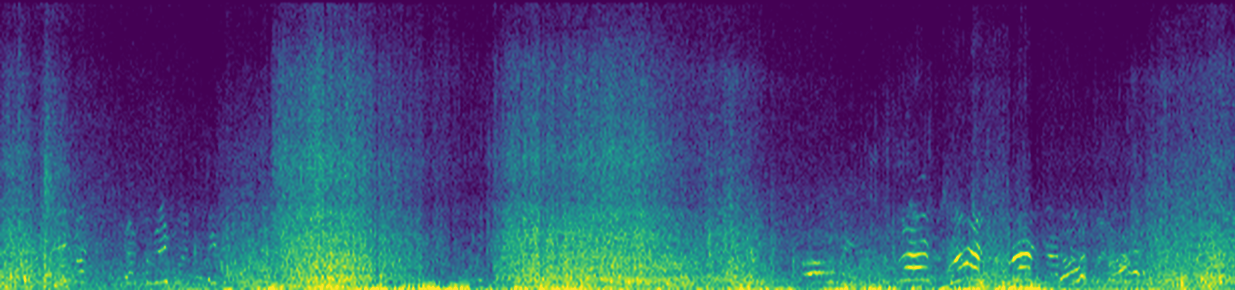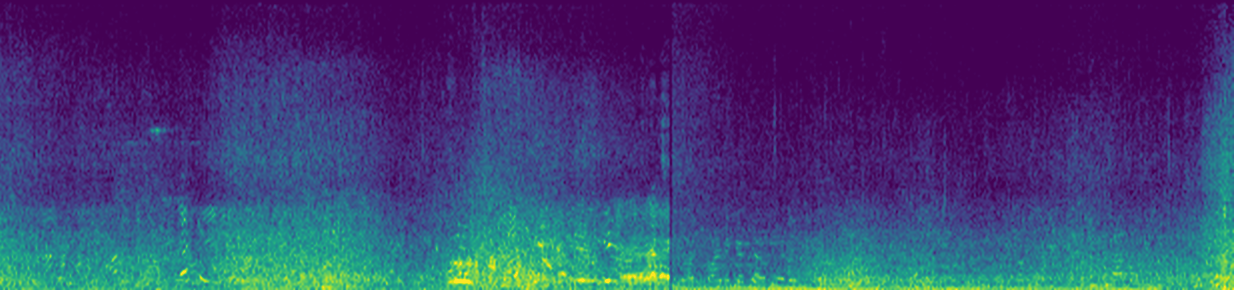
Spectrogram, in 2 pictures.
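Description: Small waves lap gently on a sandy shore.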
